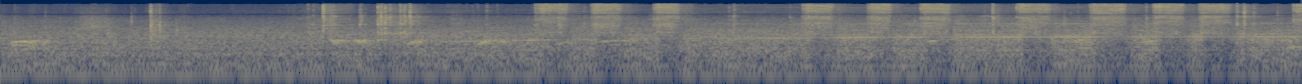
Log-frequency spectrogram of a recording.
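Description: Electric heat gun running steadily, its fan blowing with a faint whine that slowly rises in pitch, used to force-dry fresh primer. Short rattling clicks come in over it from about a second and a half in.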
